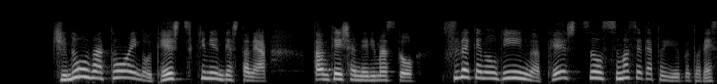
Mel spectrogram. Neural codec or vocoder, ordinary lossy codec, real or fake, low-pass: codec, 16 kHz, 0.5 kbps, X-Codec, HuBERT features, trained on general audio; none; fake; none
